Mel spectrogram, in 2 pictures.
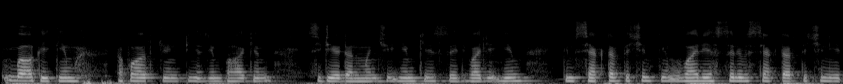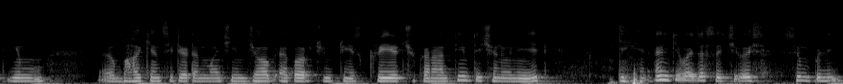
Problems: low volume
